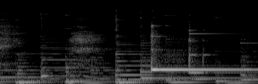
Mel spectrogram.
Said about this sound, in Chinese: 突然门铃响起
